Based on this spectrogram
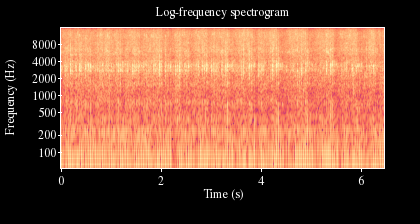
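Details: Old Ford Courier WL-T diesel cold start in summer: deep uneven idle with lumpy stumbles and dips, very rough and getting hard to start; glow plugs removed to diagnose, suspected failed.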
